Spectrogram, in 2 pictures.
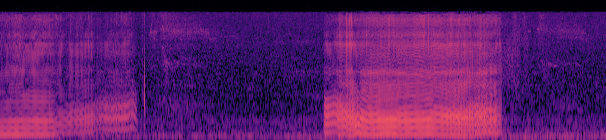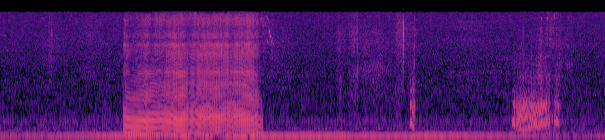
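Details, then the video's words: Buster Bluth, a very fat black pet cat, snoring: loud, buzzy, voiced breaths lasting one to two seconds, coming roughly every four seconds, over a steady low indoor hum. "Stupid Black Cat Snoring"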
